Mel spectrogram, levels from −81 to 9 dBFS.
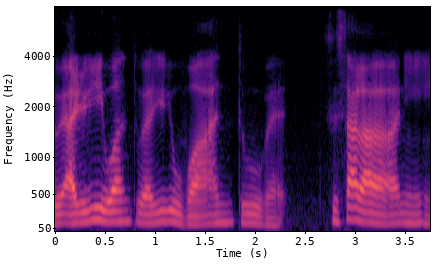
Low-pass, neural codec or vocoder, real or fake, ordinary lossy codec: none; codec, 16 kHz, 0.8 kbps, ZipCodec; fake; none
